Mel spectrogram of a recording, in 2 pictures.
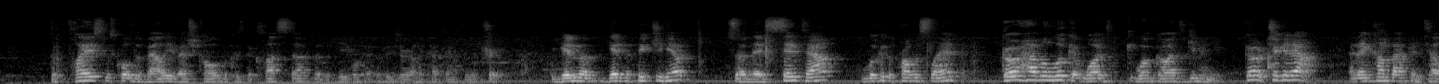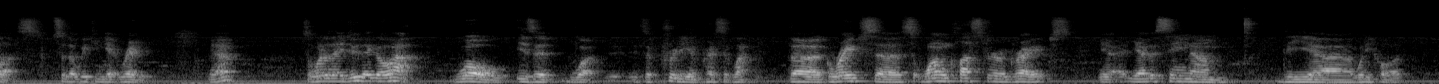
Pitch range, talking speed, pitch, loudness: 115-150 Hz, 225 wpm, 135 Hz, -28 LUFS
